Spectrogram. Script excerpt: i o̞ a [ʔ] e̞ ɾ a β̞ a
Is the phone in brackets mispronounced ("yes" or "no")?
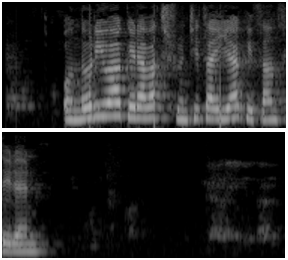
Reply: yes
